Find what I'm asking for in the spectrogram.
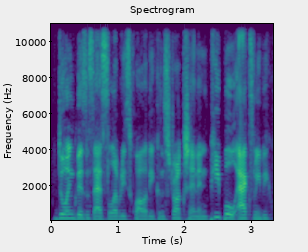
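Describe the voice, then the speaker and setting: A woman's voice: low voice, fast talker, a bit bright. A woman speaking as an interview guest in an emphatic, encouraging conversational style. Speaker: interview guest, singer and business owner. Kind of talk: conversational testimonial. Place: radio studio, indoors.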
